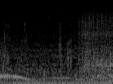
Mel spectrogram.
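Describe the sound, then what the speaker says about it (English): Pigeons in the video game The Witcher 3 give a soft low cooing call, a short falling coo over a steady ambient town background, fairly faint and with no voices. "These really are some brave pigeons."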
